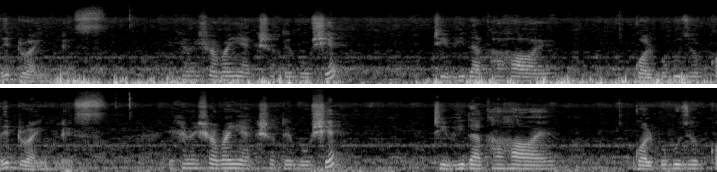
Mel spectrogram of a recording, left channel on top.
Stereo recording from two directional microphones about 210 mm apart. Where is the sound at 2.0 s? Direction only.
25° right (ahead or behind).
